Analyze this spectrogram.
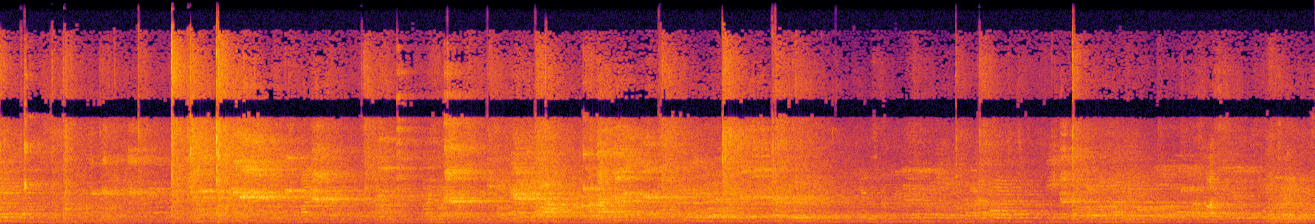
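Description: Badminton rackets strike a shuttlecock with sharp taps.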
